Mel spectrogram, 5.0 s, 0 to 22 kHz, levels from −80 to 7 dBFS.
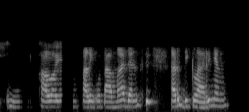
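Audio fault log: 1.22–1.46 s, handover gap: the speech cuts off over a few tens of milliseconds and then falls to silence for 240 ms before the sound resumes. The call was passed from one network to another, and no speech frames came through while the link was switching. Nothing is concealed or repeated across the gap, so whatever was said in that quarter-second is lost outright rather than smeared or muffled.
1.46 s to end, fallback to narrowband: as the audio returns after the gap, the top of the spectrum is gone, with nothing above 4 kHz for the rest of the clip. Before the switch, the HD Voice wideband codec carried clean speech with at most faint coding damage, at a quality that fits its top rate of around 24 kbit/s. Afterwards the sound is duller and rougher. This points to the new link renegotiating down to the older AMR narrowband codec at roughly 12 kbit/s.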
